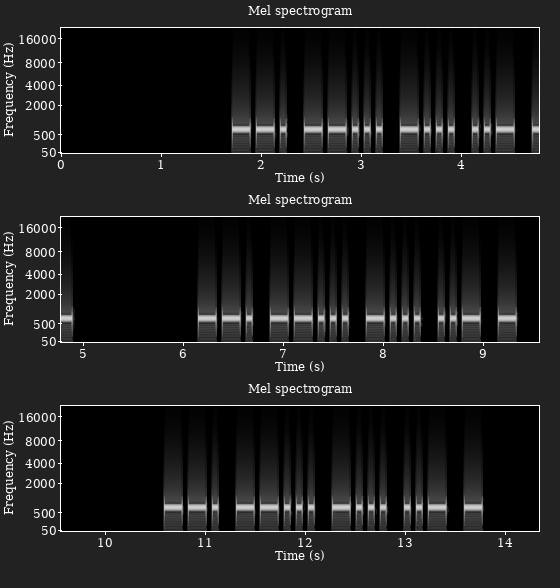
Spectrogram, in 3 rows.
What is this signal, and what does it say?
Morse code, heard as a keyed tone, about 20 wpm, 700 Hz. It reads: G7BUT G7BUT G7BUT
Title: DXCC-100 Call Signs - 5 Characters - Repeated 3x - 20wpm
